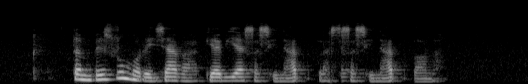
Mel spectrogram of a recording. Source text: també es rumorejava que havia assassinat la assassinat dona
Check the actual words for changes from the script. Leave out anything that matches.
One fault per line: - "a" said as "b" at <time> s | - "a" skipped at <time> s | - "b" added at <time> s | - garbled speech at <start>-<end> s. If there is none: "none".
none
